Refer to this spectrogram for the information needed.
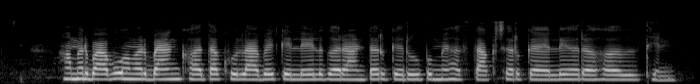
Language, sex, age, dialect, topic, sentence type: Magahi, female, 56-60, Western, banking, statement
